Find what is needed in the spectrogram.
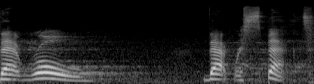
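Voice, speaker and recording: A woman's voice over music in the background. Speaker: spoken word poet. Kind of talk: spoken word poem performed to a conference audience. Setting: stage with audience. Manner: impassioned, rhythmic and emphatic, building to a rallying close. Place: stage. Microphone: headset.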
